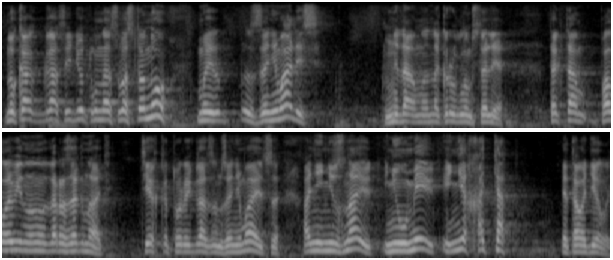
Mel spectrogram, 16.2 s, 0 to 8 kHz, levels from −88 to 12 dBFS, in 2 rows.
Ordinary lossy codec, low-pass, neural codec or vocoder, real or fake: none; 7.2 kHz; none; real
